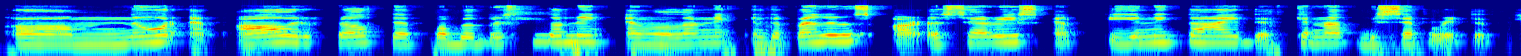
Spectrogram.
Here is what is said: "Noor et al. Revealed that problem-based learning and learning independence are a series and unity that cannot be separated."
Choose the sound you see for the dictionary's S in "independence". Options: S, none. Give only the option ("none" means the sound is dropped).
S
